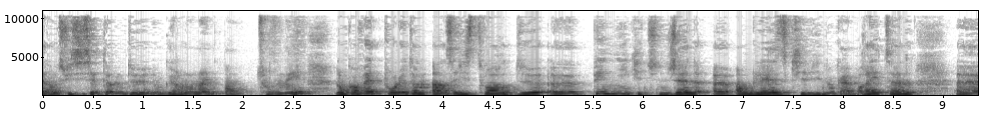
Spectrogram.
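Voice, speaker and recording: A woman's voice: on the low side, dark tone. A young woman vlogger with a stuffy nose from a cold, chatting casually about books she loves, with lots of fillers and restarts. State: congested with a cold. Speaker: book vlogger. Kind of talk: casual book review monologue. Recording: echoey room.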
